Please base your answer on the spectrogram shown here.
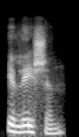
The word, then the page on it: illation: Indian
